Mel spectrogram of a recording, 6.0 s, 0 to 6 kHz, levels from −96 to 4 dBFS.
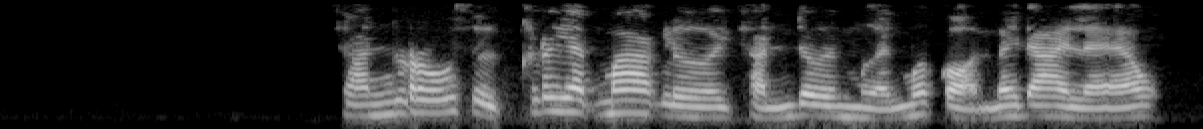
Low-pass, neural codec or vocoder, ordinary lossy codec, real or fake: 5.4 kHz; none; none; real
